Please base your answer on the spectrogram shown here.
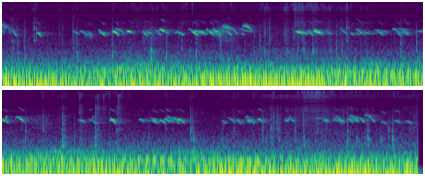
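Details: Freshly hatched chicken chicks peeping in bursts, short high chirps grouped in clusters of three to six with brief pauses between, many chicks together, low hum and clicking noises behind.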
